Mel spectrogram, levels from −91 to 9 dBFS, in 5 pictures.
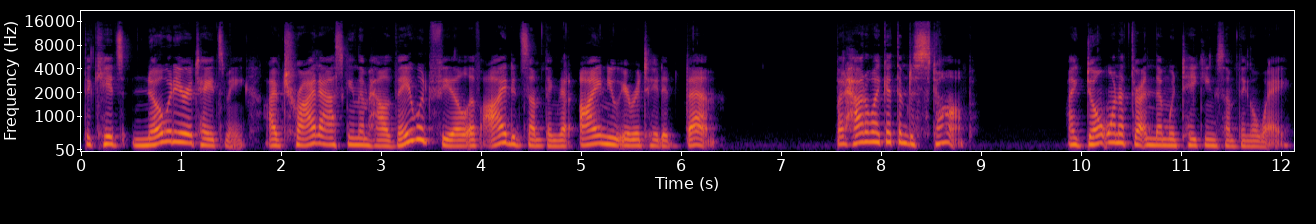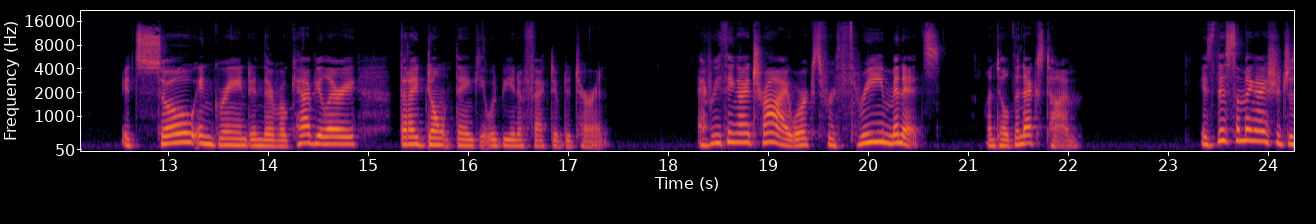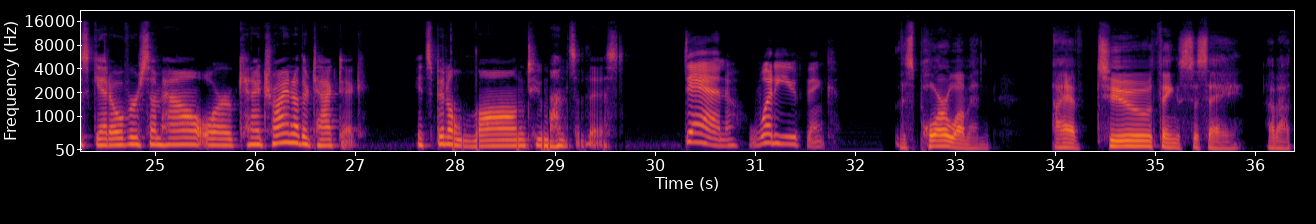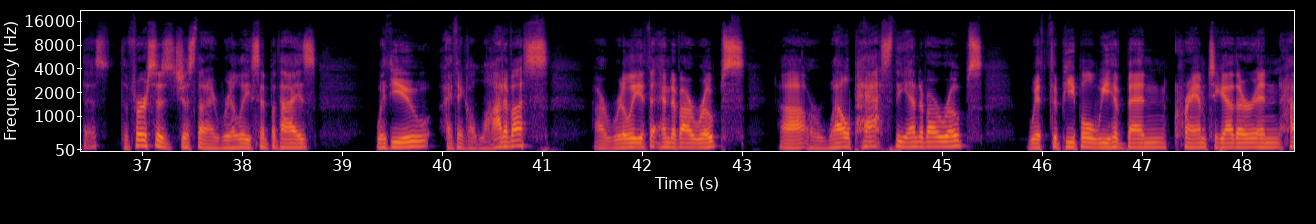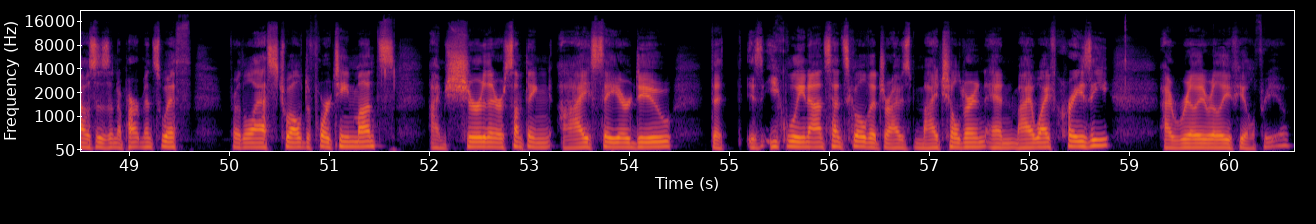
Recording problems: choppy; very; from 28 to 30 s; 9% of the speech affected

